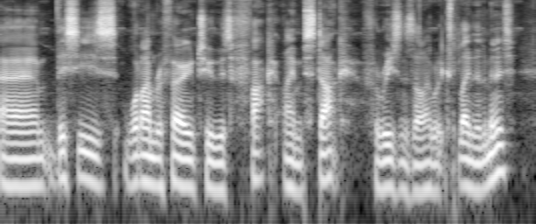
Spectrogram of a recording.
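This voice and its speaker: This man has a British accent. He talks at a moderate pace. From Britain. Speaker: gaming streamer. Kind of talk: live stream Q&A while gaming. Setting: live stream.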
